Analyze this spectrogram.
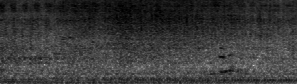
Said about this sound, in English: As a rental truck pulls up beside a nondescript building that sits along a residential street, it's already hot and humid in this picturesque southern town.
